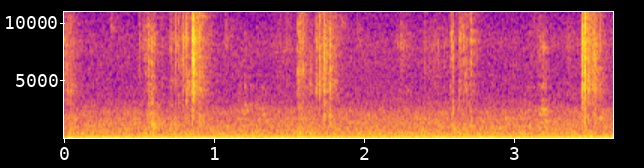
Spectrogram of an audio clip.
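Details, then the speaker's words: Brand-new factory loudspeaker with a defect, shaken by hand: faint scattered clicks and light rattles from a loose unknown object trapped inside the dust cap, removed by taking the cap off. "Aí no balançar ele parece que tem um algo aqui dentro da tampa, tá?"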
